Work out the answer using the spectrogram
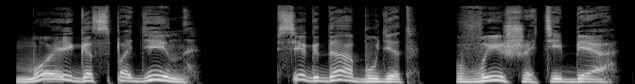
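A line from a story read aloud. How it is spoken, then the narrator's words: Wheezing hiss. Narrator (Russian): просипел стриж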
